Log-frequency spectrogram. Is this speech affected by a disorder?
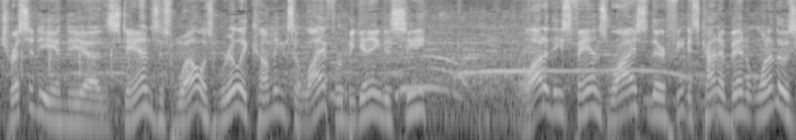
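No.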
